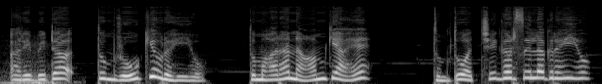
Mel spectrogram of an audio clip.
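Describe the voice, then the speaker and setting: A woman voicing a gentle, pleading old mother-in-law in a storybook tale, speaking softly and meekly. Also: medium pitch, moderate pace, no echo, soft background music, close to an everyday voice. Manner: soft, meek and pleading. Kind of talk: storybook voice acting.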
